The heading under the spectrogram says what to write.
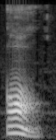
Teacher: this is the most open vertically of the 4 nasal sounds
